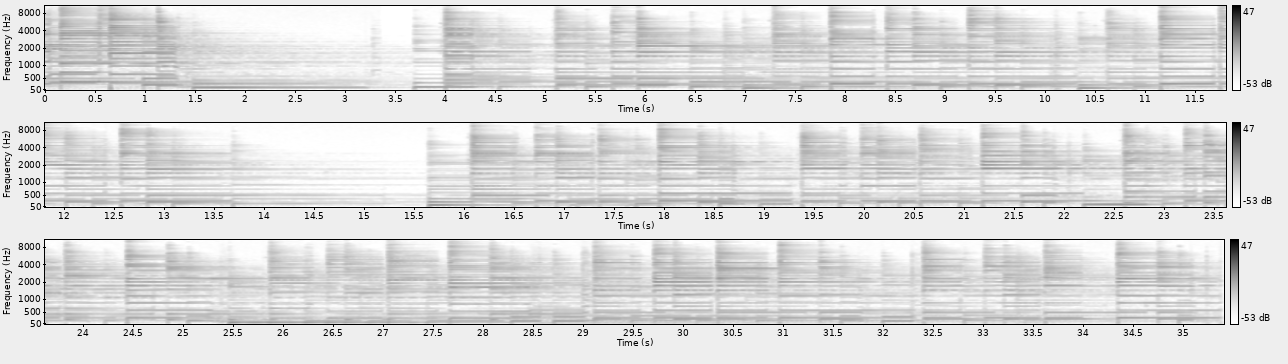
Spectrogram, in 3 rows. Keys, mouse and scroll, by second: 0.3 n, 0.9 d, 1.0 click, 1.0 d, 12.1 click, 12.8 shift+a, 13.1 n, 13.2 t, 13.4 middle click, 13.6 click, 14.4 middle click, 15.0 shift+a, 15.6 middle click, 15.8 click, 16.2 middle click, 16.6 click, 17.3 click, 18.1 middle click, 18.5 click, 19.3 Tab, 20.4 s, 22.4 g, 23.8 s, 25.5 middle click, 26.2 shift+s, 26.5 x, 26.9 shift+a, 27.5 middle click, 27.9 click, 28.8 middle click, 29.4 click, 30.4 click, 30.4 d.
